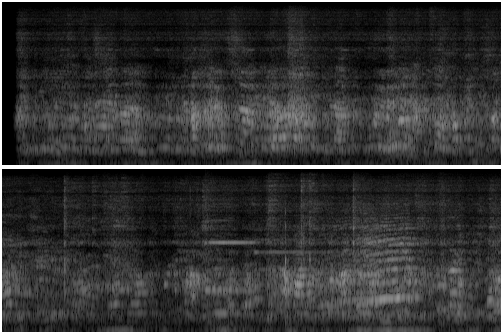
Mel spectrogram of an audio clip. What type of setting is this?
crowded indoor space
